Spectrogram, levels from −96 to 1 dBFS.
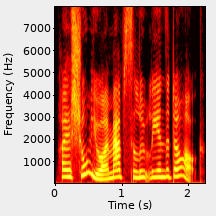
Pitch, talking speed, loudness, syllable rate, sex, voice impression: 290 Hz, 240 wpm, -19 LUFS, 7.4 syllables/s, female, very feminine, very adult-like, very middle-aged, slightly thin, tensed, powerful, dark, very hard, slightly muffled, very fluent, slightly raspy, cool, intellectual, slightly refreshing, slightly sincere, slightly calm, slightly friendly, slightly reassuring, unique, slightly elegant, wild, very lively, very strict, intense, sharp, light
